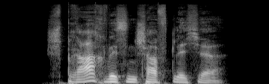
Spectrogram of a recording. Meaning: inflection of sprachwissenschaftlich: 1. strong/mixed nominative/accusative feminine singular 2. strong nominative/accusative plural 3. weak nominative all-gender singular
- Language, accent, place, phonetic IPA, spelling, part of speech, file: German, Germany, Berlin, [ˈʃpʁaːxvɪsn̩ˌʃaftlɪçə], sprachwissenschaftliche, adjective, De-sprachwissenschaftliche.ogg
